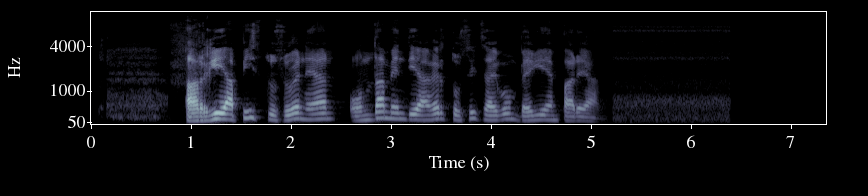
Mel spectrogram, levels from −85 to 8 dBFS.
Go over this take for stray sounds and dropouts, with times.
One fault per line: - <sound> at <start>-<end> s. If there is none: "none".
none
